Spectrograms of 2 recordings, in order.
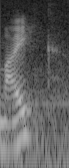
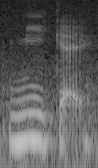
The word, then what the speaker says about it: Miike: And each syllable in Japanese is actually pronounced the same length, and except if it has the double vowels, which the double vowels are pronounced longer.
